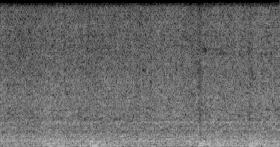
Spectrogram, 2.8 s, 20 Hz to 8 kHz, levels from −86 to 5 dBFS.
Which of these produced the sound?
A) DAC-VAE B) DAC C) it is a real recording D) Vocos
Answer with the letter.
D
